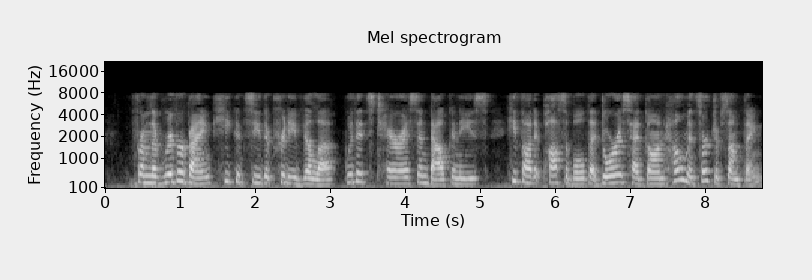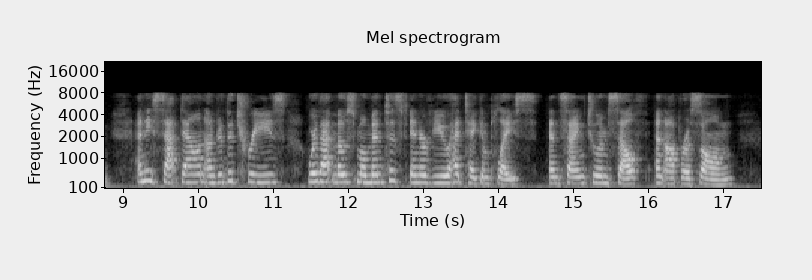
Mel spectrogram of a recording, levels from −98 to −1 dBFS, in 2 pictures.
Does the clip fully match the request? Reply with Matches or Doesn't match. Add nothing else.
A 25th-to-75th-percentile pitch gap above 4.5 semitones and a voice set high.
Doesn't match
